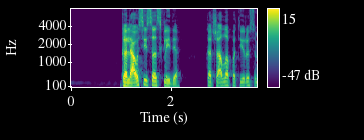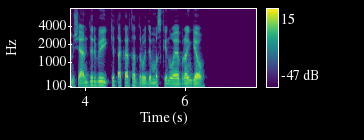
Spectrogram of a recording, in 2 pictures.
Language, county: Lithuanian, Alytus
